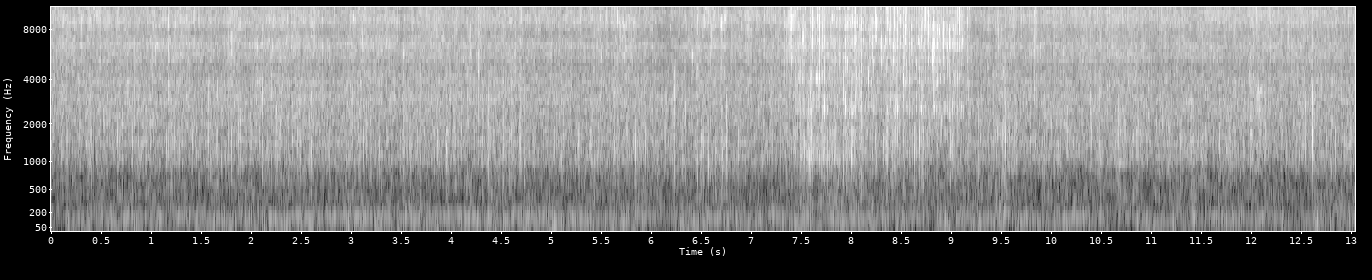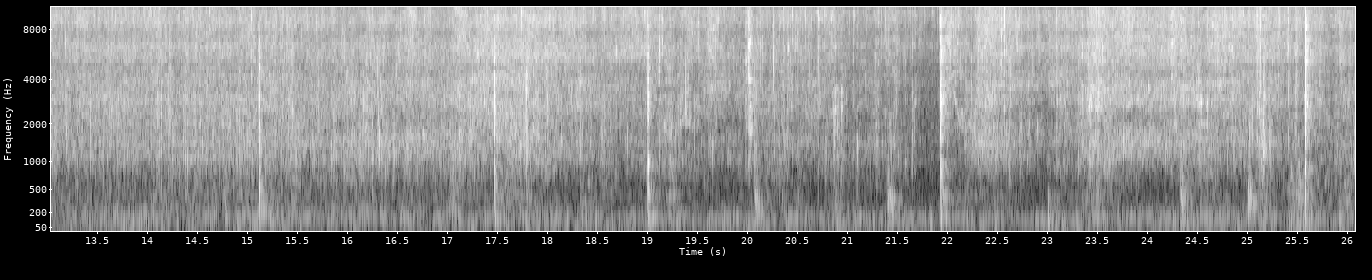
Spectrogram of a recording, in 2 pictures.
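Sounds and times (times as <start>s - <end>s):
pork sizzling faintly in a pan: 0.0s - 26.0s
wooden spatula clicks and scrapes: 11.6s - 26.0s.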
